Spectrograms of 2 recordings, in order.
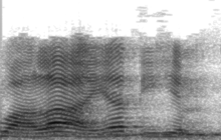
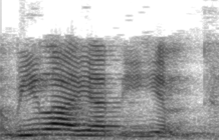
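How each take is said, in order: First: The first syllable has the vowel a. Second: The first syllable has the vowel i. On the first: It means help or protection. "membacanya dengan fathah, wawunya difathahkan" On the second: It means leadership. "bikasril wawi membacanya itu dengan uh, wawunya dikasrohkan"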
